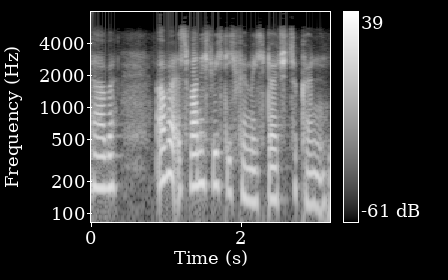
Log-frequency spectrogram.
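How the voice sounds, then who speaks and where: A non-native accent at a fairly quick pace. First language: not German (speaking German). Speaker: language learner. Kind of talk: reading aloud.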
